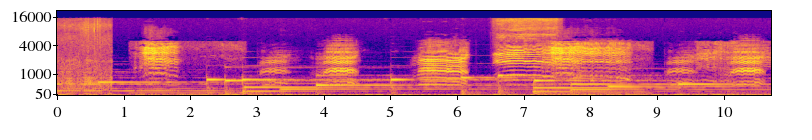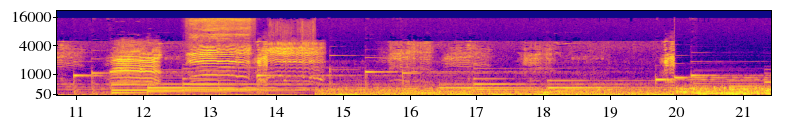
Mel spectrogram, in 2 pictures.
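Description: Repeated bleating animal calls, each a second or less long, over gentle background music. A steady low noise joins for the last few seconds while fainter calls continue.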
